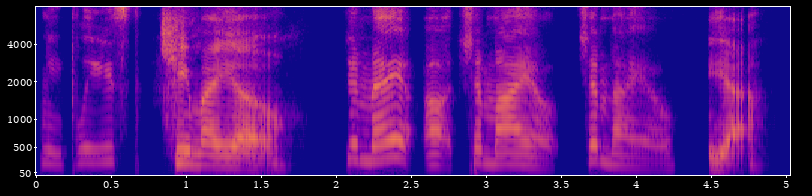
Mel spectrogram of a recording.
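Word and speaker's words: Chimayó: Chimayo. Chamayo, Chamayo, Chamayo, Yeah. Chamayo.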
